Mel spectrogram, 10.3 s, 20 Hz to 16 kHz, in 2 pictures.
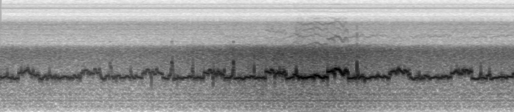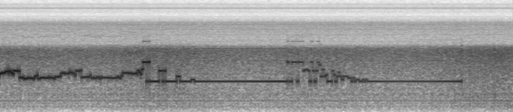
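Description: MFSK64 digital-mode signal from a shortwave broadcast, heard through a receiver with band-limited hiss: a warbling tone that wavers up and down in pitch while it carries picture data. About two-thirds of the way in, the picture transfer ends and the sound becomes a steady tone, broken briefly by a quick run of stepping tones.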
